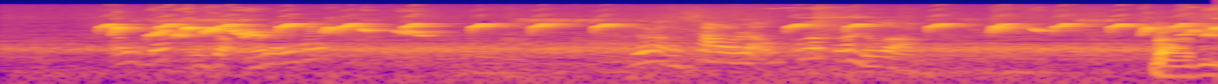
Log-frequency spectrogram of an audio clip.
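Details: Red-whiskered bulbul of the white-cheeked (Má trắng) type, a decoy at a bird trap, singing a fighting song: short bright notes repeated several times a second in a steady run, with people talking nearby.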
